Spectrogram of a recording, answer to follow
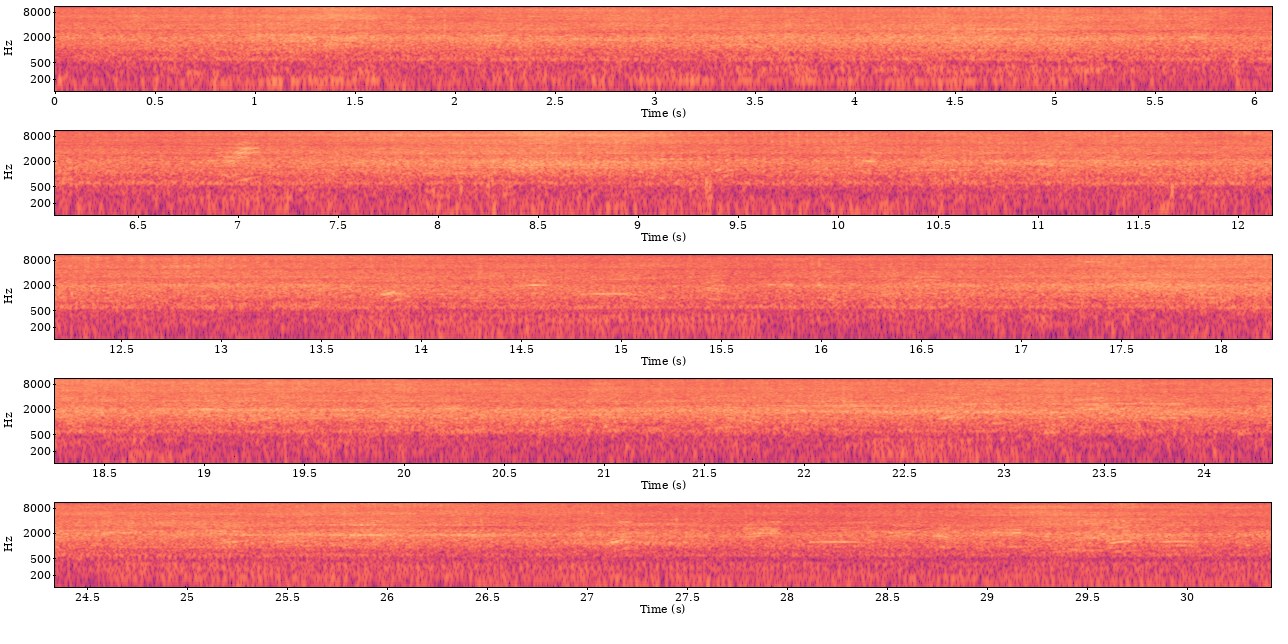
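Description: Steady street traffic of motorbikes and cars passing, with engine rumble swelling louder twice, and indistinct voices of people nearby.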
